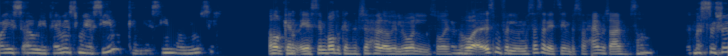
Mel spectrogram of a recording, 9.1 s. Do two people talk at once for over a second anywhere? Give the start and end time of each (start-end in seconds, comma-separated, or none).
none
